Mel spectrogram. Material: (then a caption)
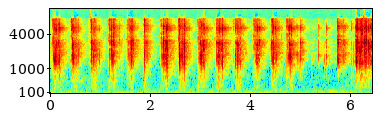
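Plastic. A small rainbow-segmented plastic articulated slug fidget toy with a blue head and hollow segments is held in one hand while the fingertips of the other hand flick and click its segments. This makes a steady series of quick, dry ratcheting bursts with a bright, clicky tone centered around 1.6 kHz and almost no low end. The bursts come roughly every third of a second and pause briefly near the end before a denser flurry.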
